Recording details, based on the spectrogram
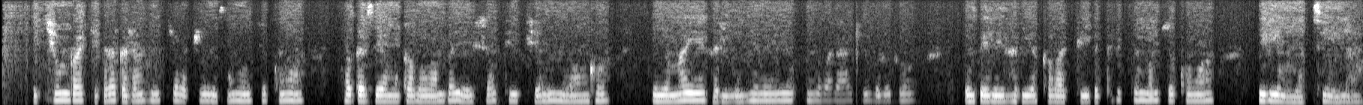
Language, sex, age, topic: Kinyarwanda, female, 18-24, finance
